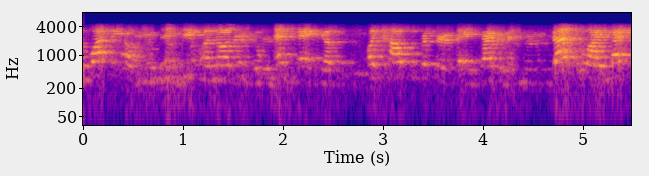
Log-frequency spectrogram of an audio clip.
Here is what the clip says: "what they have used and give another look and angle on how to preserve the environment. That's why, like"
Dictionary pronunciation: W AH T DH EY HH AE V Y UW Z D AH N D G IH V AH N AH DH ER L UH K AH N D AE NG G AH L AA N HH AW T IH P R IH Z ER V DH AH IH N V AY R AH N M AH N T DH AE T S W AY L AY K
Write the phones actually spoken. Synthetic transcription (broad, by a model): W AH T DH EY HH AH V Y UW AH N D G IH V AH N AH DH ER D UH AH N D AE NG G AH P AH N HH AW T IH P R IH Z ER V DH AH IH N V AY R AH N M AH N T DH AE T S W AY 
